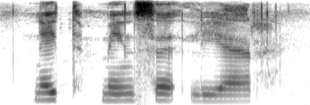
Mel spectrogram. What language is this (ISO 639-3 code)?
afr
